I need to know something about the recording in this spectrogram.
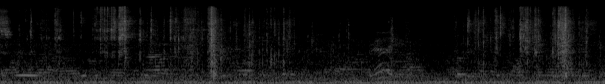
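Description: A foil trading-card pack (2021 Panini Certified football) being torn open and crinkled by hand, with short crackling rips about a second in, at about two seconds and again near the end.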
